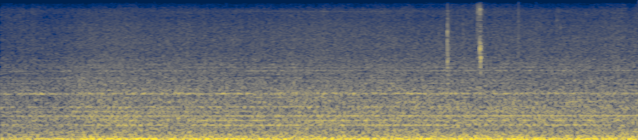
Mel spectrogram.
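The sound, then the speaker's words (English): A car engine runs with a loud, continuous low rumble and road drone that holds steady throughout, with no talk over it. “That is the engine.”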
